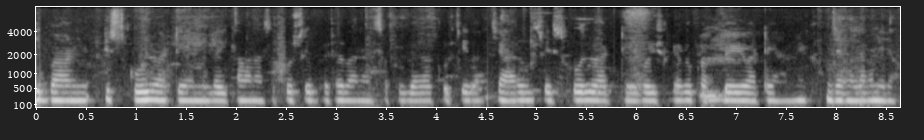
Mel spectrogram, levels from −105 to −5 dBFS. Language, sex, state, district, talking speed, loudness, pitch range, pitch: Bhojpuri, female, Uttar Pradesh, Deoria, 140 wpm, -32 LUFS, 185-190 Hz, 185 Hz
